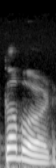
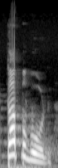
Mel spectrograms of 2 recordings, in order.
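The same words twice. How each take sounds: First: कबर्ड as "KUB-erd", no P; correct pronunciation. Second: कपबोर्ड as written, "CUP-BOARD"; spelling pronunciation. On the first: Teacher shows how it is read, corrected. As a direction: blend कबर्ड into two short syllables. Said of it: "पढ़ते हैं". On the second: Teacher contrasts spelling with speech, read literally. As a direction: sound both P and "board" in कपबोर्ड. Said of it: "लिखते हैं". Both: Shown as a demonstration.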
